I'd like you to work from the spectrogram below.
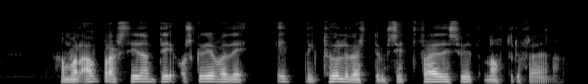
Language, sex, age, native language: Icelandic, male, 40-49, Icelandic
